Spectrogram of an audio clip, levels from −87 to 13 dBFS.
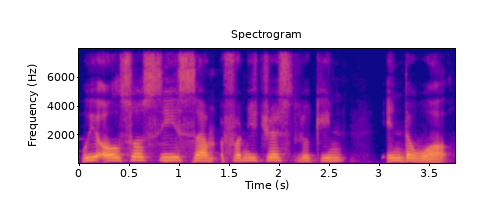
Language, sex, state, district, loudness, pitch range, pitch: English, female, Nagaland, Dimapur, -17 LUFS, 195-215 Hz, 200 Hz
